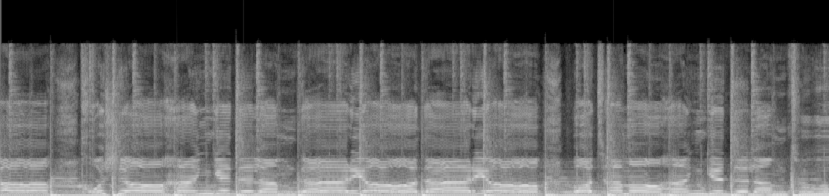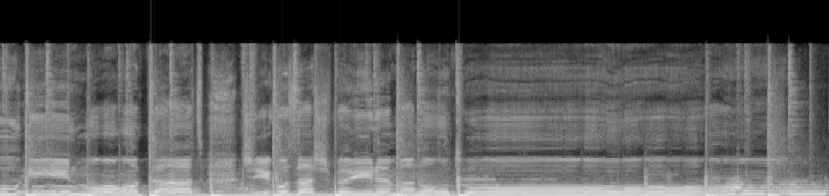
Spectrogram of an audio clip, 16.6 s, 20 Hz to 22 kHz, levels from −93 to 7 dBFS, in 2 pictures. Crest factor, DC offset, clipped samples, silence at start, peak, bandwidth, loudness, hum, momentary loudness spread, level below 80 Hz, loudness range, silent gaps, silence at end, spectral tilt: 10 dB; under 0.1%; under 0.1%; 0 s; 0 dBFS; 17.5 kHz; -10 LUFS; none; 2 LU; -14 dBFS; 1 LU; none; 0 s; -5.5 dB/octave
